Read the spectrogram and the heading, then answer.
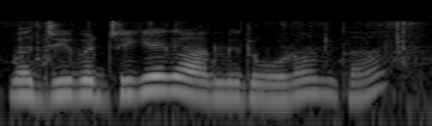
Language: Dogri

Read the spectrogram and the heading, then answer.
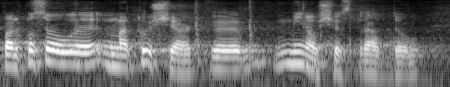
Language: Polish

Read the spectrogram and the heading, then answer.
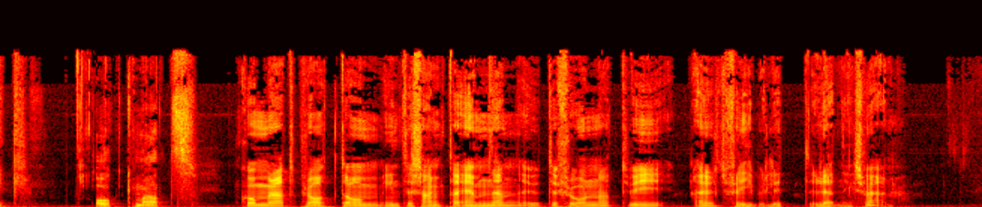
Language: Swedish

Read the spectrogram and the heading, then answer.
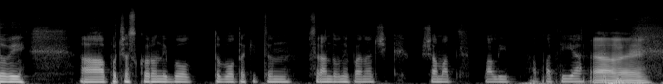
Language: Slovak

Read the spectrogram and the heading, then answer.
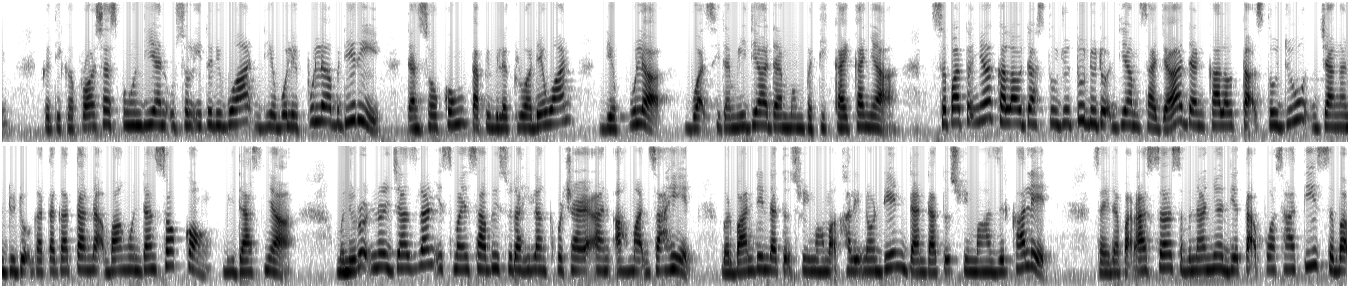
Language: Malay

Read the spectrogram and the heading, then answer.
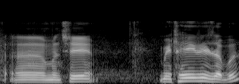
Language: Bodo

